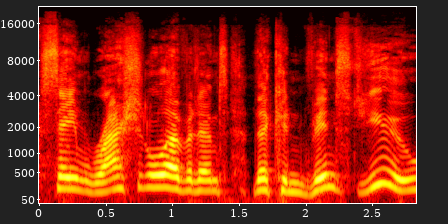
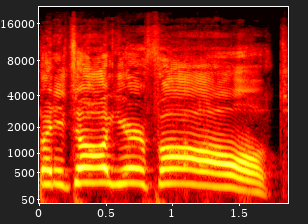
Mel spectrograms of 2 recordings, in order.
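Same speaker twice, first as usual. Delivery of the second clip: acted high wailing scream, "fault" stretched long; 7 semitones higher, 4 dB louder than usual. Mocking how someone reacts to comments: imitating someone screaming. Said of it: "he's just screaming".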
